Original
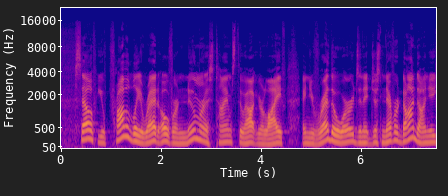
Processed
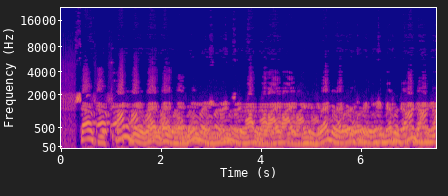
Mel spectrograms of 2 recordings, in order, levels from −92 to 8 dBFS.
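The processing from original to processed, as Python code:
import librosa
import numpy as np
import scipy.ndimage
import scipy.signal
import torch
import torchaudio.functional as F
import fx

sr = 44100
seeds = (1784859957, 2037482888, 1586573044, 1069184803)

y = fx.freq_compress(x, sr, knee_hz=1100.0, ratio=4.0)
y = fx.peak_eq(y, sr, hz=1100.0, db=-8.0, octaves=0.21)
y = fx.leveller(y, sr, passes=2)
y = fx.echo_split(y, sr, split_hz=390.0, low_ms=614, high_ms=285, feedback_pct=52, wet_db=-3)
y = fx.noise_reduce_blind(y, sr, reduce_db=28)
y = fx.env_flatten(y, sr, amount_pct=70)
y = y * 10.0 ** (-6.5 / 20.0)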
